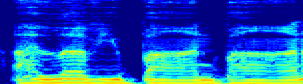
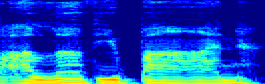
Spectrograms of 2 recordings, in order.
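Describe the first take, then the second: First: Low mock-lovesick Frank cooing Bon Bon. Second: Low, soft lovesick murmur; low mock-tender Frank to Bonnie. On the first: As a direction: coo the pet name, lovesick. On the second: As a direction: murmur it like a smitten man. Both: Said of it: "Fine Ass Frank has to go up to her".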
